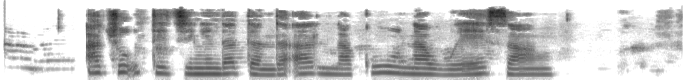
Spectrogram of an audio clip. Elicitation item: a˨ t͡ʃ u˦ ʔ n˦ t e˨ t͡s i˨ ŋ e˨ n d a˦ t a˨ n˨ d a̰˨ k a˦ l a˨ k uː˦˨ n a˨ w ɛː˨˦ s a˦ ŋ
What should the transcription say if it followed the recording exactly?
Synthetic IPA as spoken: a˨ t͡ʃ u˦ ʔ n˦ t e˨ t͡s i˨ ŋ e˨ n d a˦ t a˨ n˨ d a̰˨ ʔ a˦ l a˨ k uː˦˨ n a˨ w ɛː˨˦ s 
